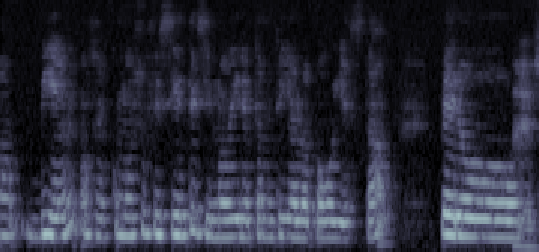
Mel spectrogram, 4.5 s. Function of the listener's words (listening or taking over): listening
